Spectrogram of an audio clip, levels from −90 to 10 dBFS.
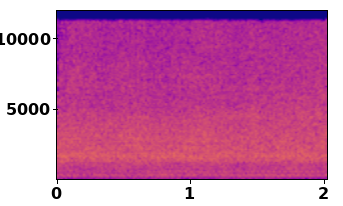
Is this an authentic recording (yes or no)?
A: yes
